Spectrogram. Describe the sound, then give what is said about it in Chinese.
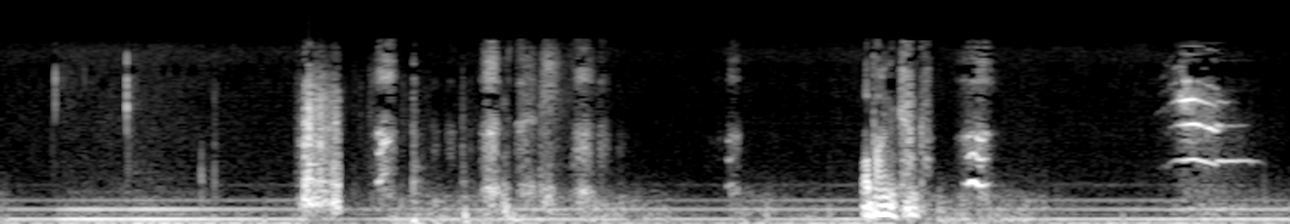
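A cat meowing: a single drawn-out meow near the end, with its pitch falling, follows several louder bursts of other sound over a low steady hum. “原来是只猫。”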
